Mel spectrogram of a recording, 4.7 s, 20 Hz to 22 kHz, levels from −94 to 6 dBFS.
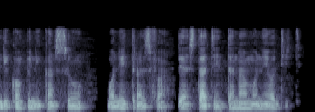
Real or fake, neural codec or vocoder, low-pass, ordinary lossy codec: real; none; none; none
